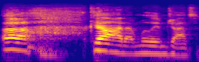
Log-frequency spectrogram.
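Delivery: fed-up exasperation. A co-host introducing himself on a movie debate podcast, exasperated. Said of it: "You sound so exasperated".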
